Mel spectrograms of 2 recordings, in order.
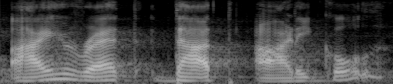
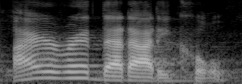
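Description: First: Slow, "that" kept apart from "article"; unlinked words. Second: "that article" run together as "darari-col"; linked tap. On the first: Teacher poses the sentence before linking it, words separate. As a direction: say "that article" slowly, as two words. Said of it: "si yo te digo". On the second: Teacher models for the student's turn, linked. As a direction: link "that article" with a tapped t. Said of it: "hay otra forma más". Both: Shown as a demonstration.

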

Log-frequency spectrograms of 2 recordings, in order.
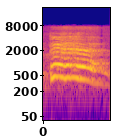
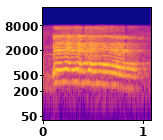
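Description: First: Higher, louder bleating sheep. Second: Bleating like a sheep. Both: Shown as a demonstration. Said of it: "What does the sheep say?".

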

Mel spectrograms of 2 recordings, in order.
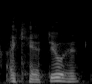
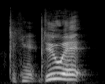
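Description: First: Quiet defeat. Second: "I can't do it" cried out high and loud; exasperated wail. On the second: Gamer giving up on the boss, wailing "I can't do it". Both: Real, not acted. Defeated repeat.

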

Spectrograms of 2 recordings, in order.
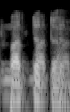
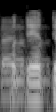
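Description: First: ਪਤਿਤ said as "patat", falling; short middle a. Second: ਪਤਿਤ with an i or e in the middle; wrong middle vowel. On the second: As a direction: say ਪਤਿਤ as "patit". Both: Shown as a demonstration. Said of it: "ਪਤਿਤ ਨਹੀਂ ਪੜ੍ਹਨਾ".

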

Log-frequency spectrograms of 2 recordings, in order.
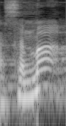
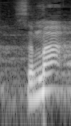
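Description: First: "sanh mớ" said as Chinese shénme, rising end. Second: "sanh mớ" repeated louder and higher, sharp rise on "mớ"; louder Chinese "sanh mớ". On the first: Monk demonstrating Chinese for huh, rising "sanh mớ". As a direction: Chinese word "sanh mớ" with a rising question tune. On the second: Monk repeating Chinese "sanh mớ", louder and rising. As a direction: punch "sanh mớ" up as a real question. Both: Shown as a demonstration. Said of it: "tiếng Trung Hoa gọi là".

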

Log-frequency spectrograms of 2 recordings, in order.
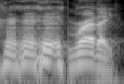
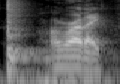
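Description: First: Laughing. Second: Softer, lower take of I'm ready; quieter, settling in. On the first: Gearing up for the emotional video, laughing. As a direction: laugh through the words I'm ready. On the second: Preparing himself to cry on camera, quieter and lower. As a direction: say it again, quietly, bracing yourself. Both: Real, not acted.

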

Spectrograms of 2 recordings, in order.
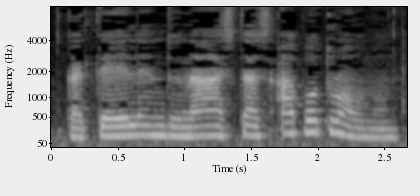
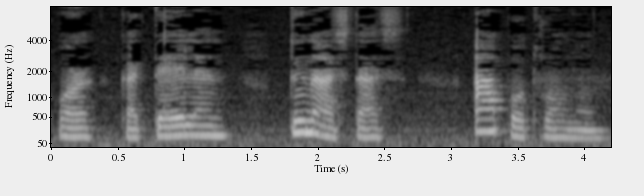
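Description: First: Apotronon stressed on its ending. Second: Apotronon with apo stressed, each word set apart. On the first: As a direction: lean on the end of apotronon. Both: Shown as a demonstration. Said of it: "Depending on if you want to stress apo".

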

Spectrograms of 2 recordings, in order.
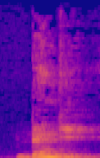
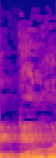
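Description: First: डेंगी ending in "ee"; correct pronunciation. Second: डेंगू ending in a long "oo"; wrong pronunciation. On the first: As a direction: say डेंगी, DEN-gee with a hard g. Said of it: "इसे डेंगी पढ़ा जाना चाहिए". (सही उच्चारण, आखिर में ई के साथ डेंगी) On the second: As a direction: say डेंगू with a final oo sound. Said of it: "ये डेंगू नहीं". (गलत उच्चारण, आखिर में ऊ के साथ डेंगू) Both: Shown as a demonstration.

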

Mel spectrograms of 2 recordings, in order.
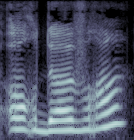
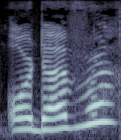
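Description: First: "Hors d'oeuvre" with French Rs, final -vre sounded; French pronunciation. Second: "Hors d'oeuvre" anglicised as "or-DERV-uh", questioning; English pronunciation. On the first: Offering an example word to colleague, French "Hors d'oeuvre". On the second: Asking colleague what English speakers would say, anglicised "Hors d'oeuvre". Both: Shown as a demonstration. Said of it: "So in English, what would you say?".

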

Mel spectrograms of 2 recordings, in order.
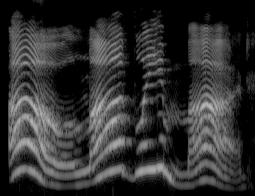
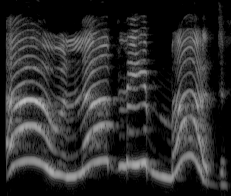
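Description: First: Lightly voiced cow, big loud delight; a cow loving the mud, with a loud happy "Oh". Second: Very high squealing pig voice, loud and drawn out. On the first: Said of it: "said the cow". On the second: Acted. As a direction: squeal it like a pig thrilled with mud. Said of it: "said the pig".

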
